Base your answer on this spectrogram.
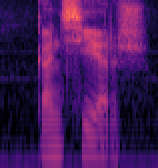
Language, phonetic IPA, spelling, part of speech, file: Russian, [kɐn⁽ʲ⁾ˈsʲjerʂ], консьерж, noun, Ru-консьерж.ogg
- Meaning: concierge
